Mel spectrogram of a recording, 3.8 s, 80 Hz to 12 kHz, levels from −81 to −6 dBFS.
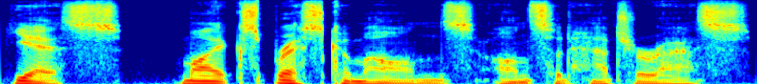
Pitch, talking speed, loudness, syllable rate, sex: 95 Hz, 95 wpm, -19 LUFS, 3.6 syllables/s, male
